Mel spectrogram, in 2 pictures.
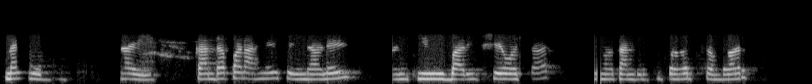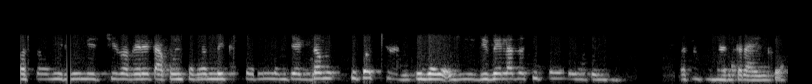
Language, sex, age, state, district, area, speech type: Marathi, female, 30-45, Maharashtra, Buldhana, urban, conversation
